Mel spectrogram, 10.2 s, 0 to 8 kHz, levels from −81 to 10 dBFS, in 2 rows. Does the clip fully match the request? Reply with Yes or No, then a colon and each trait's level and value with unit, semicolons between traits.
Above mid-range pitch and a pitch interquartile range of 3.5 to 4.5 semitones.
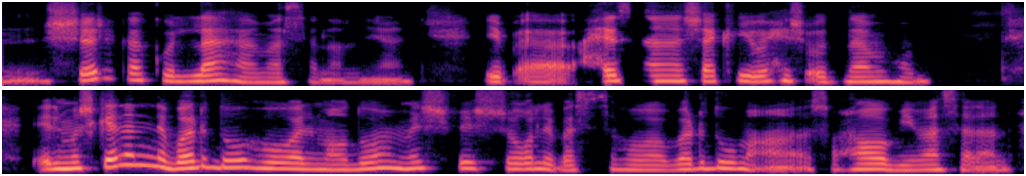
Yes: high, 195 Hz; average, 3.8 semitones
